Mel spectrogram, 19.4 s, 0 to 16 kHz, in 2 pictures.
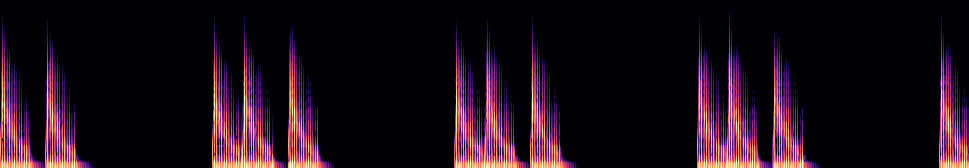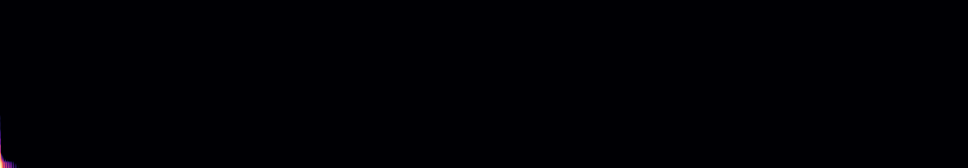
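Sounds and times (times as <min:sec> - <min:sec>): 
West Coast bass melody loop in A minor: 0:00.0 - 0:00.8, 0:02.2 - 0:03.2, 0:04.6 - 0:05.7, 0:07.0 - 0:08.1, 0:09.4 - 0:09.8.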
